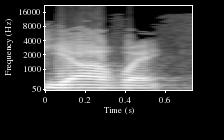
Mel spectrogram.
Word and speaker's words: Yahweh: It's sometimes pronounced Yahweh. We're not familiar with that word. We know that at least the first syllable is Yah because of the word hallelujah.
